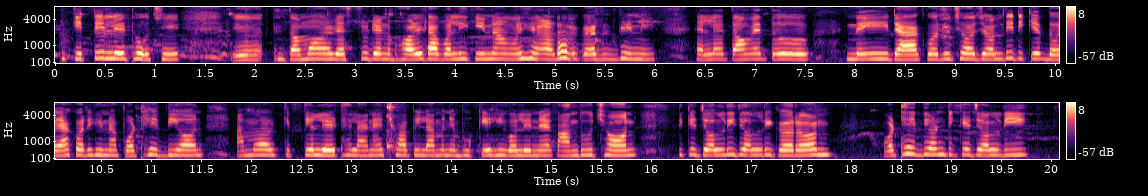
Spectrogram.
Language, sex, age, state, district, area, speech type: Odia, female, 18-30, Odisha, Kalahandi, rural, spontaneous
